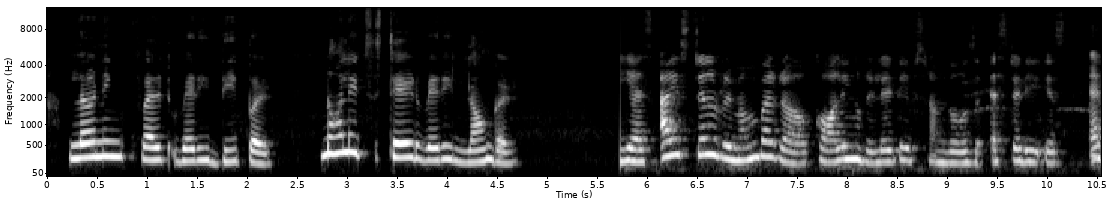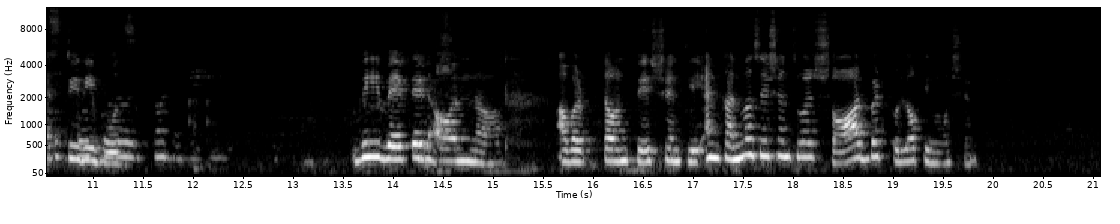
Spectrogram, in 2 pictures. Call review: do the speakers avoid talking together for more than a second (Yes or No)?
Yes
